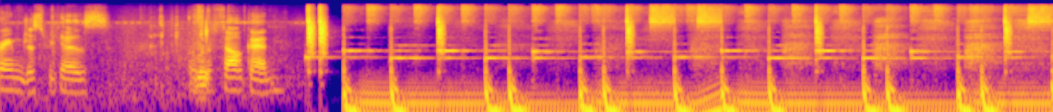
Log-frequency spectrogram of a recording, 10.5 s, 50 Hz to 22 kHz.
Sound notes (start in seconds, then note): 3.4 intense music; 4.8 breathing heavily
